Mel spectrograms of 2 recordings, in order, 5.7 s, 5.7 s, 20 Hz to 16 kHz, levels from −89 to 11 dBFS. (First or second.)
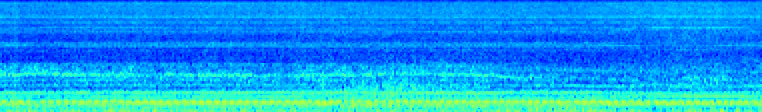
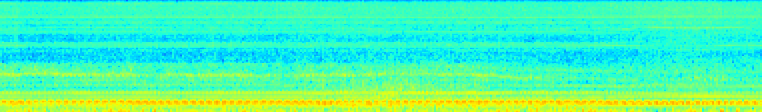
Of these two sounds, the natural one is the second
